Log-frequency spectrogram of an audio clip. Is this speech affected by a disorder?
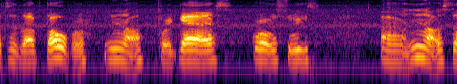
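Yes: ALS.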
